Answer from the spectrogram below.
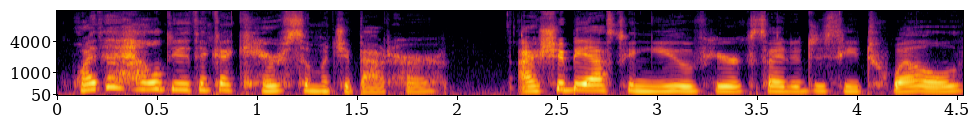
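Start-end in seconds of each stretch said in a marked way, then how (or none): none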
